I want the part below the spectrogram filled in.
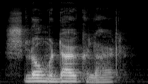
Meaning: a slow-witted person, dullard, dolt
- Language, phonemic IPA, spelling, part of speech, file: Dutch, /ˌsloː.mə ˈdœy̯.kə.laːr/, slome duikelaar, noun, Nl-slome duikelaar.ogg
